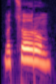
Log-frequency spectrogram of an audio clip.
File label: "moccor", Archi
